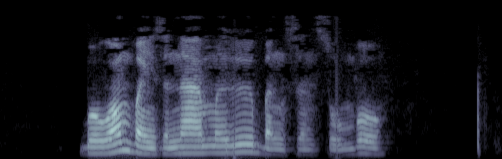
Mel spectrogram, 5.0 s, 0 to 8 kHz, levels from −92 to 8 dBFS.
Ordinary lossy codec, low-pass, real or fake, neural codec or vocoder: MP3, 24 kbps; 7.2 kHz; real; none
